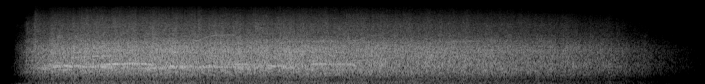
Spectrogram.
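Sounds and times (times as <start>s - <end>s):
crowd cheering: 0.1s - 6.9s.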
